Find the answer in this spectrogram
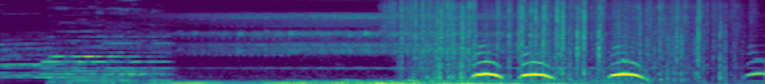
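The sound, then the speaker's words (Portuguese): A flock of pigeons passes overhead, with a busy fluttering rush and a few repeated rising-and-falling calls, heard over a steady tonal musical backdrop. “Pessoal, o que é aquilo lá no céu? Uma revoada de pombos.”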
